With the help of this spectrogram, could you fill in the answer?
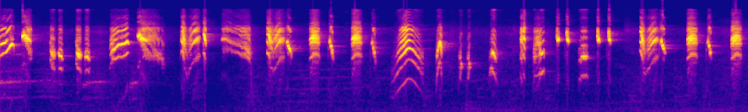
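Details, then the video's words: Madura Long-tailed Shrike singing vigorously as a training recording: dense, rapid chatter of harsh buzzy notes and thin whistles, with a striking set of stacked arching whistled strokes midway. "Masteran Suara Cendet Pentet Madura GACOR Cocok Untuk Pancingan"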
